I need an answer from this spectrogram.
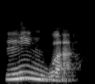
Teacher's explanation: se A é vogal, o U só pode ser semivogal. Se eu tenho semivogal mais vogal na mesma sílaba, eu tenho um ditongo.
